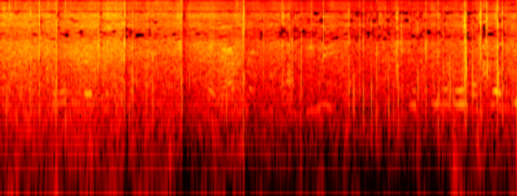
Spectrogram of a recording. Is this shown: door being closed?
no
